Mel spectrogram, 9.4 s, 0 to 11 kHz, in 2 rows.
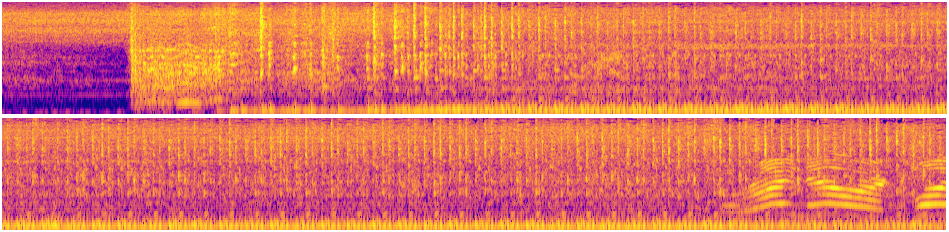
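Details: Plymouth Satellite muscle car V8, revived after 35 years abandoned in the woods, engine burning no oil. Brief crank, then it catches at once and settles into a steady, even, deep run with no misses or knocks; normal start.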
